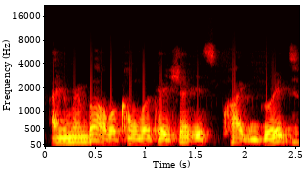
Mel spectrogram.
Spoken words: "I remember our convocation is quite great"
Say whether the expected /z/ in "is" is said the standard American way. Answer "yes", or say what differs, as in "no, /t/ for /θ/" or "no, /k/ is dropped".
no, /s/ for /z/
